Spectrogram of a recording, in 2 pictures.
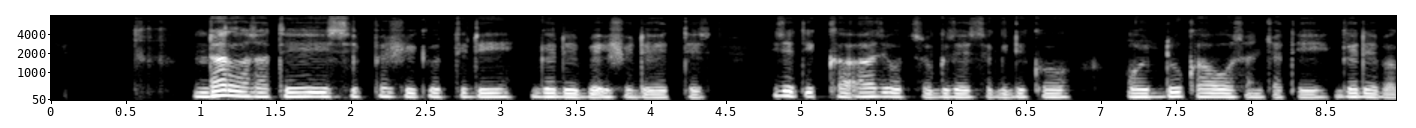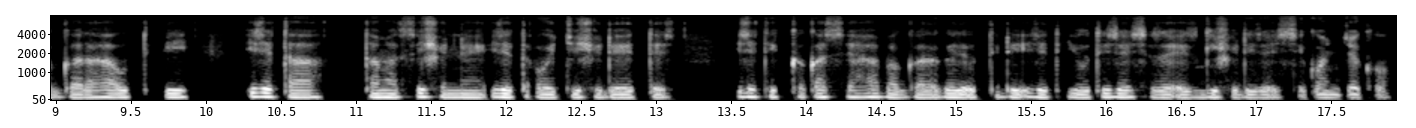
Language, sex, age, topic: Gamo, male, 25-35, government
